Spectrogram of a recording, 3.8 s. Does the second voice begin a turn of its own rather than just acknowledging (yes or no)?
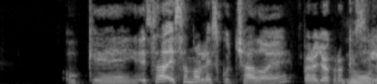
no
